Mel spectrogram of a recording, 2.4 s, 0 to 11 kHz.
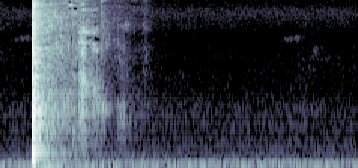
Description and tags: Bottle Smash FF185
1 quick bottle crash, medium pitch, hammer, muted sound
Bottle-smash, Medium-Pitch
